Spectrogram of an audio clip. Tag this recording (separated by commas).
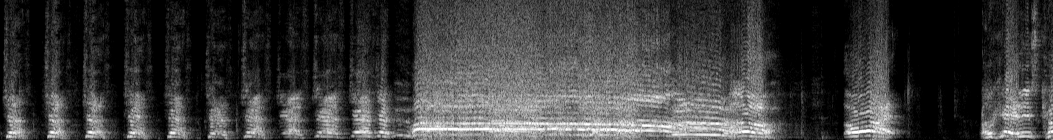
Crowd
